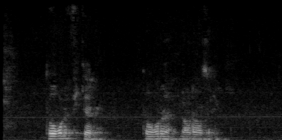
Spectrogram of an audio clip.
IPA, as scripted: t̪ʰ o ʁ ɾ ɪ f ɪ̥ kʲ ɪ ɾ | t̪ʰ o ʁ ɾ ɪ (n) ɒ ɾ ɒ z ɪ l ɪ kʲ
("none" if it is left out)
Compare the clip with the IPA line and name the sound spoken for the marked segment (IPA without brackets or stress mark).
n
